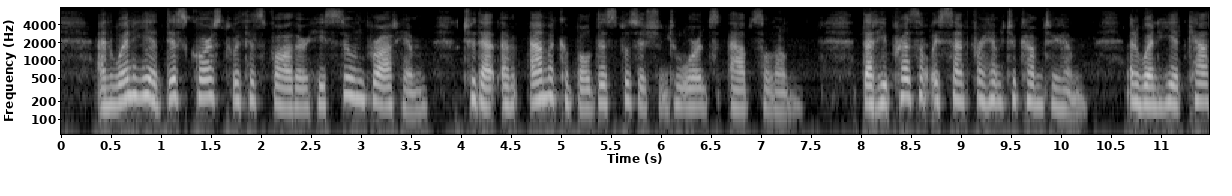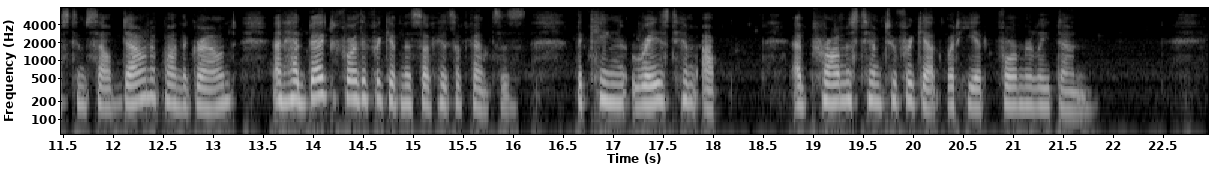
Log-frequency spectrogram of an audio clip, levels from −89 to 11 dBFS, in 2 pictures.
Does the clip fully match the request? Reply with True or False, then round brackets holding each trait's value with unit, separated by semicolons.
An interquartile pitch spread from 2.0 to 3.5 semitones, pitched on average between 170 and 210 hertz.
True (3.2 semitones; 190 Hz)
